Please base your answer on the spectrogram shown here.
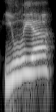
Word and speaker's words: Yulia: finale you beat eulesia how do you say it yulia all right yulia yes dolorenko stoliorenko you must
